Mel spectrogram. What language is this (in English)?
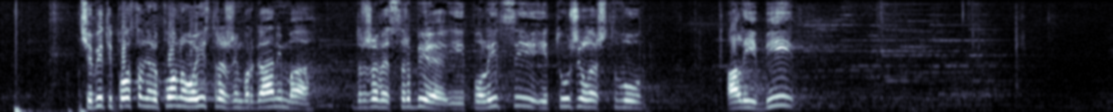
Serbian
